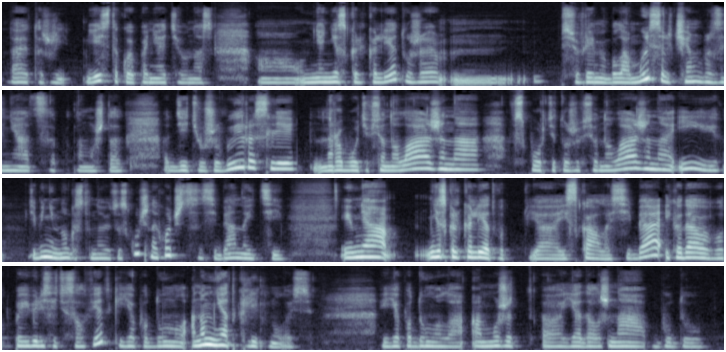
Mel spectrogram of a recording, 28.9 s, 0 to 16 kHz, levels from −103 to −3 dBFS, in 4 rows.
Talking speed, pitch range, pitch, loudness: 145 wpm, 175-220 Hz, 185 Hz, -24 LUFS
